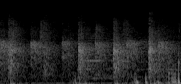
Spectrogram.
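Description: A church congregation claps hands in a quick, slightly uneven rhythm, several claps per second, close and fairly full, with no clear speech over it.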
